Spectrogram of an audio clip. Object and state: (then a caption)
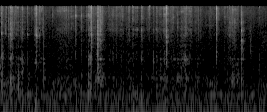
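Dry bar soap being scraped. A hand-held rectangular bar of dry terracotta-coloured soap has its face scraped and shaved with a metal blade, with the shavings falling onto a dark surface. Quiet, dry, bright scraping and crisp shaving strokes come in a steady run of short scratchy bursts, with a few sharper crackling peaks over a faint low hum.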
